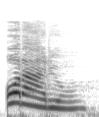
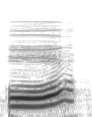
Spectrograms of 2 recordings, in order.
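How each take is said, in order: First: Said in the usual way. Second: Horário as loud, separate ho, rá, rio; syllable by syllable. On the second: Shown as a demonstration. Teacher dividing Horário for the class, syllable by syllable. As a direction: break Horário into long held syllables.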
